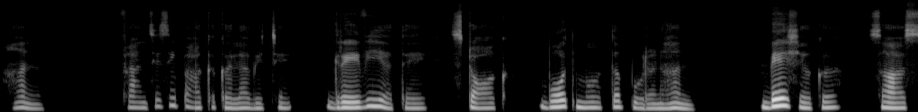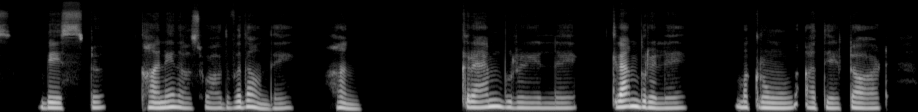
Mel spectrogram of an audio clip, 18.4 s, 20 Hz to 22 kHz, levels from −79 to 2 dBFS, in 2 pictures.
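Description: At 1.95 s, right before "کلا وچ", there's a microphone volume step-up: the speech and the background noise both jump by about 8 dB at the same instant. That's the call software deciding the mic was too quiet and bumping the device's input volume in one go rather than easing it up. Because the room noise rises along with the speech, it sounds like someone turned a knob, not like the talker getting louder.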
